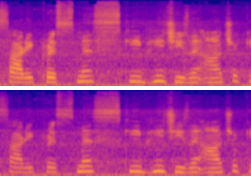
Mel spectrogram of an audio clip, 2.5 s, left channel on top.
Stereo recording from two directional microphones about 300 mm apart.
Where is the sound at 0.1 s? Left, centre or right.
Centre.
